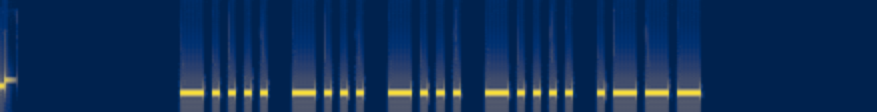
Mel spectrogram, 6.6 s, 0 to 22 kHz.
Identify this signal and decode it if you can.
Morse code, heard as a keyed tone, about 20 wpm, 700 Hz. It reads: 6BB6J
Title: Five Challenging Letter-Number Combinations 20wpm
